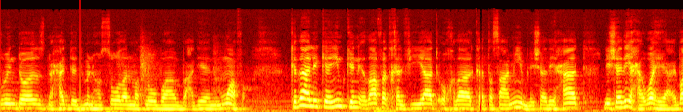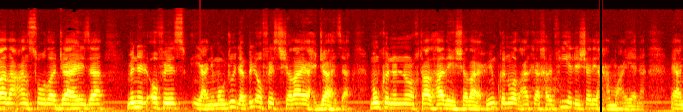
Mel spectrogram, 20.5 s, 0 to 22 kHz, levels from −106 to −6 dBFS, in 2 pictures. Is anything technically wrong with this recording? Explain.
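Yes. Gaps between stream segments: the segment timestamps don't meet, so the player inserts silence at each boundary, which fits 6-second segments. The sound drops out with hard edges at 1.19 s (16 ms), 7.19–7.22 s (29 ms), 13.24 s (4 ms) and 19.23–19.28 s (44 ms). No audio is lost, only delayed.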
